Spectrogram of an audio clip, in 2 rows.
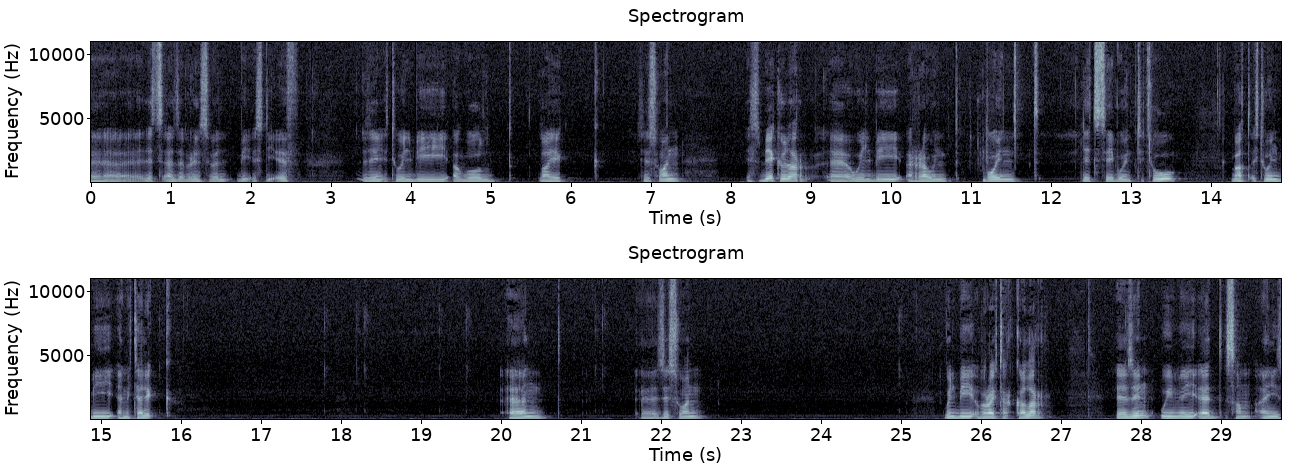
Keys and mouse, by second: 2.1-5.1 drag, 8.9-10.8 drag, 15.6-17.4 drag, 18.1-19.9 drag, 20.0 click, 26.2-28.1 drag, 28.7-29.7 drag.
